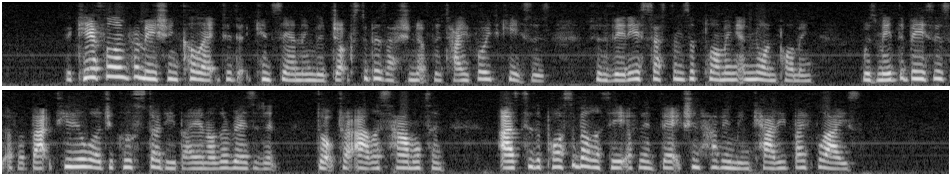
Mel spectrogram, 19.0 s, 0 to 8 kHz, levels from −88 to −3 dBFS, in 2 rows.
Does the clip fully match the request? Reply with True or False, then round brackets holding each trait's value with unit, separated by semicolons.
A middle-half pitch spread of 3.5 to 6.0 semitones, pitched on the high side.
False (2.8 semitones; 230 Hz)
